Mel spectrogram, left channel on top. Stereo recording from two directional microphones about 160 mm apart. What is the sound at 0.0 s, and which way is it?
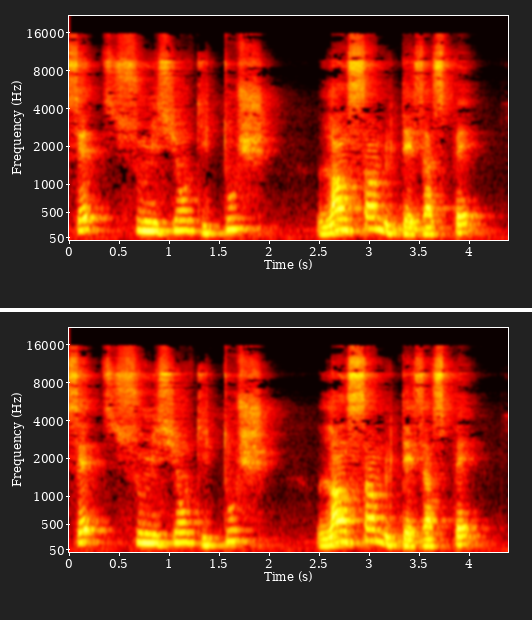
Speech, 15° right (ahead or behind).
